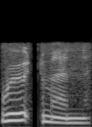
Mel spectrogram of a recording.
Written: routeman

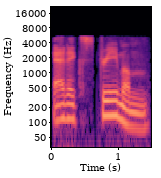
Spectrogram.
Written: ad extremum

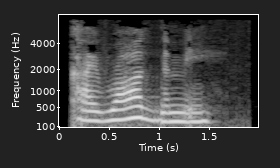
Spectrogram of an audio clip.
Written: chirognomy

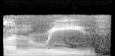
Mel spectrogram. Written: unwreathe

